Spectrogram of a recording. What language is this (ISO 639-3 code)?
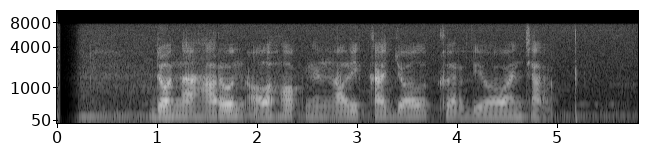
sun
